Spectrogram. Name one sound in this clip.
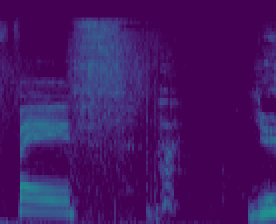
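A wooden crate smashes apart.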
